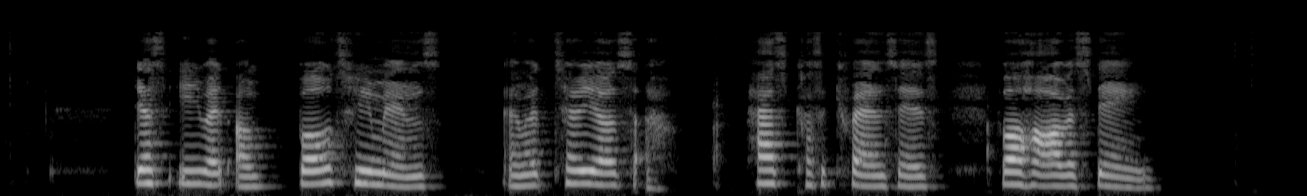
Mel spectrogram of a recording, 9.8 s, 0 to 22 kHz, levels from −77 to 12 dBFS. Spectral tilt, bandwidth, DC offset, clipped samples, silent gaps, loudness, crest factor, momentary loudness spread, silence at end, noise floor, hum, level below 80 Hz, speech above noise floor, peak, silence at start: -4 dB/octave; 11.5 kHz; under 0.1%; under 0.1%; none; -21 LUFS; 20 dB; 16 LU; 1.15 s; -82 dBFS; none; -74 dBFS; 61 dB; -2 dBFS; 1 s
